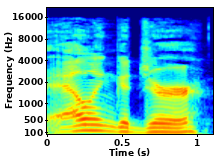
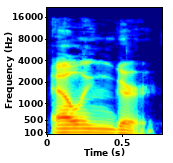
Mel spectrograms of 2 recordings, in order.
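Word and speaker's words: Ehlinger: uh I'm not sure Alan gager no no he deserves to have his name pronounced properly yeah Ellen gooder Sam Ellinger thank you I mean this poor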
